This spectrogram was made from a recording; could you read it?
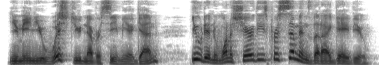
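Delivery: contemptuous, scornful scoff, fast and swooping. In the story, the monkey answers the crab, scoffing. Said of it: "the monkey scoffed".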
